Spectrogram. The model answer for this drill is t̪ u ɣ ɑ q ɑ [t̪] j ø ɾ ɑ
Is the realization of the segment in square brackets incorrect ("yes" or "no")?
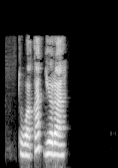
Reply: no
